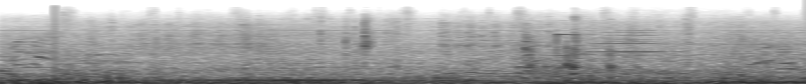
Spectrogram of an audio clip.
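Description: Wind buffeting the microphone as a loud, dense low rumble, with a steady low hum underneath that fades out a little past halfway.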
